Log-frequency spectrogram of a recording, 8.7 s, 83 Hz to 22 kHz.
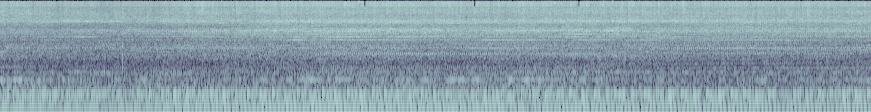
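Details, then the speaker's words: Car with Magnaflow 750 Pro-tuner fuel pump after new #10 PTFE feed line replaced deteriorating rubber line that clogged the cleaned 100-micron filter and caused stalling in reverse: steady, even low rumble, regular beat, no stumbles; 43 psi rock solid; normal running. "the pump sounds way better with that new line on clean filter it also runs way better too 43 psi rock solid nice"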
